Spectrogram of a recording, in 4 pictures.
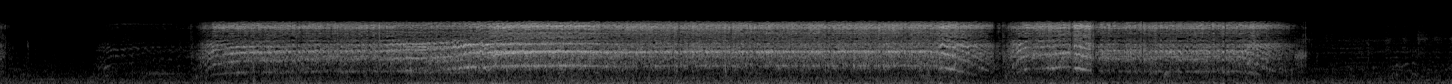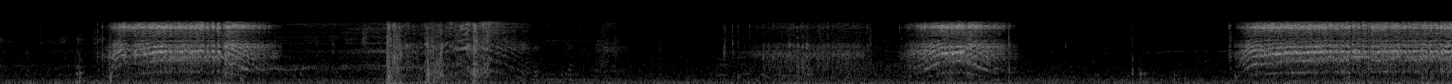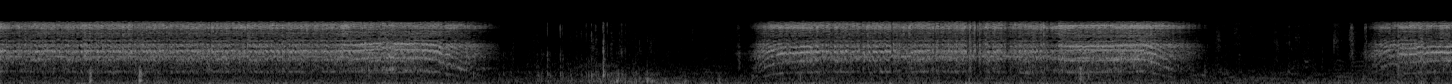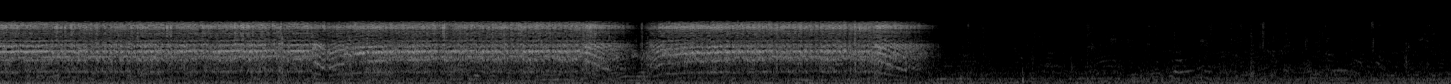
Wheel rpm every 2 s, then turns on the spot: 0, 140, 200, 230, 170, 150, 20, 20, 60, 0, 0, 30, 20, 80, 160, 160, 120, 0, 100, 160, 30, 70, 160, 150, 120, 130, 30, 0, 0.
none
